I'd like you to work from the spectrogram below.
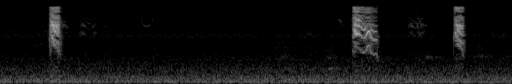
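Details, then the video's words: Calling female double-collared seedeater meant to excite the male; three isolated, high, clipped chip notes, the middle one slightly longer, separated by long silent gaps with a faint background hiss. "Piado de fêmea de Coleiro Chamando Quente para Esquentar Coleiro tui tui"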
